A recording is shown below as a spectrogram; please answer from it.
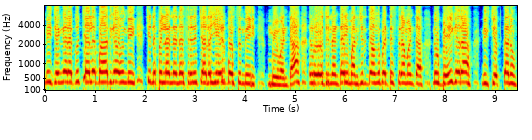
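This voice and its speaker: A woman voicing the cheeky little cartoon boy Shinchan, chattering in a high squeaky voice in a fan dub over game play. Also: flat delivery, fairly quick, no room sound. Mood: aggrieved.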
